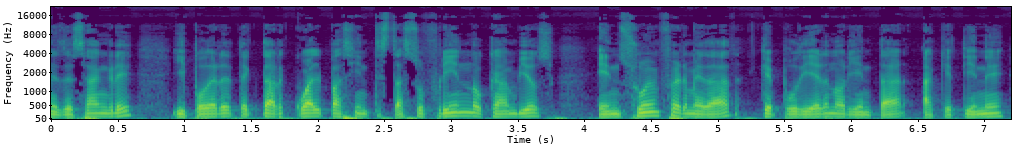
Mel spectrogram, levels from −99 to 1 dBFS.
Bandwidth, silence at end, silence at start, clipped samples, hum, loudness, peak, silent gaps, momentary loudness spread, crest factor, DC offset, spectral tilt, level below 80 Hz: 17.5 kHz; 0.05 s; 0 s; under 0.1%; none; -22 LUFS; -4 dBFS; none; 6 LU; 18 dB; under 0.1%; -7 dB/octave; -34 dBFS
